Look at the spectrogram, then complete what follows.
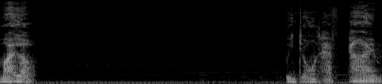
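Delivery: low-voiced, hushed, urgent tone. A character speaks to milo, who keeps stepping forward; hushed. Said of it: "In a hushed tone".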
